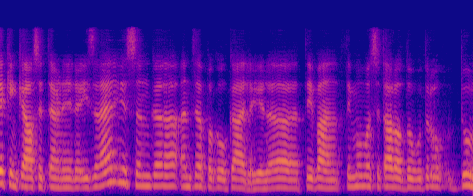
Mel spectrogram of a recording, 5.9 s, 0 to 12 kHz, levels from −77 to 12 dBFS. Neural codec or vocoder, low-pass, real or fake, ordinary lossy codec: codec, 16 kHz, 0.2 kbps, FocalCodec; 7.2 kHz; fake; AAC, 64 kbps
